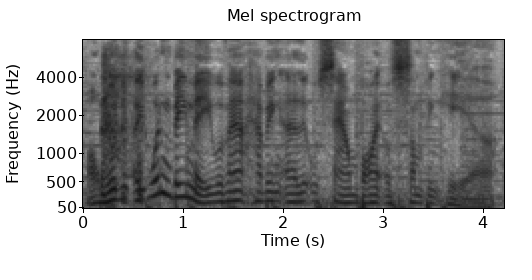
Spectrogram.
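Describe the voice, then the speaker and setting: Animated male radio host, playful banter. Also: on the high side, fairly quick, loud music behind the voice. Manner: jokey, teasing banter. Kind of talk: casual music interview chat.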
